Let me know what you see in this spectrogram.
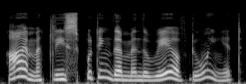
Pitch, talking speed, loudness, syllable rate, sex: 235 Hz, 290 wpm, -16 LUFS, 5.7 syllables/s, female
